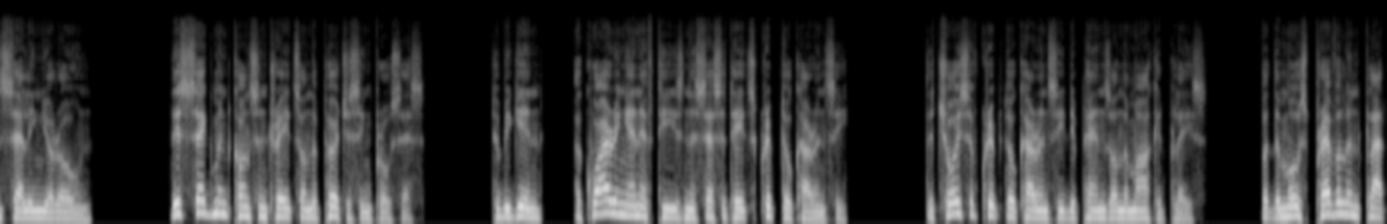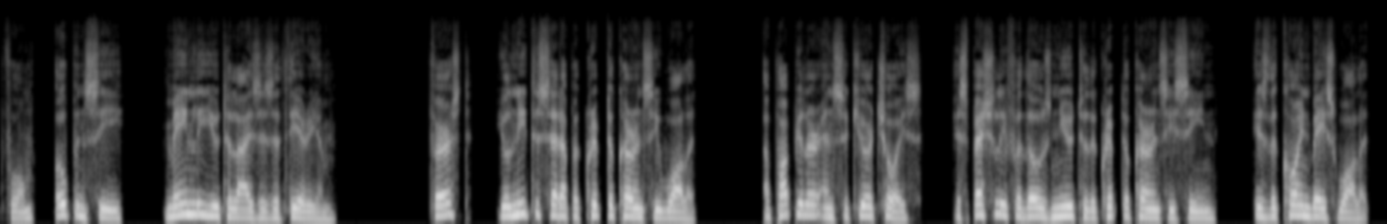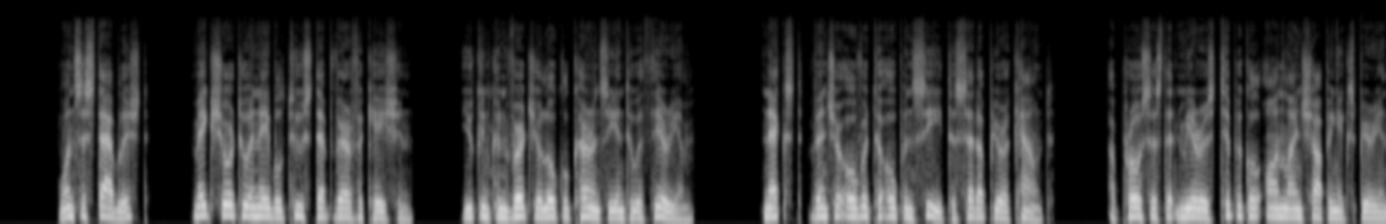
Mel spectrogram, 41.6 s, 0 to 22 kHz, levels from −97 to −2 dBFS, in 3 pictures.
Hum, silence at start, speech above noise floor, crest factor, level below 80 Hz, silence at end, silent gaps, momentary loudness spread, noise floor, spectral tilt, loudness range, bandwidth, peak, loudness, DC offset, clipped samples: none; 0 s; over 67 dB; 18 dB; -66 dBFS; 0 s; none; 12 LU; under -90 dBFS; -7.5 dB/octave; 3 LU; 10.5 kHz; -6 dBFS; -24 LUFS; under 0.1%; under 0.1%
